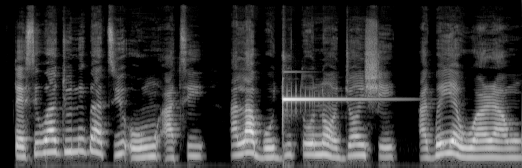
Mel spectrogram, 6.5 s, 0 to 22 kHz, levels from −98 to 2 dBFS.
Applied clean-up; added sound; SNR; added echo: neural mask model RNNoise.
